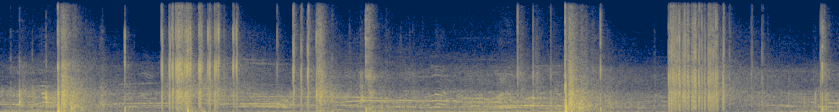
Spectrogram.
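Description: Fireworks going off: a sharp bang about half a second in and another, the loudest, near six seconds, with bursts of rapid crackling in between.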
